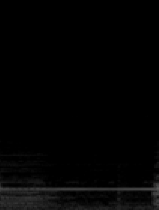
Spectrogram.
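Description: One held, nearly pure musical tone sustains alone in a free improvisation. The other ensemble parts fade away within the first half second or so.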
